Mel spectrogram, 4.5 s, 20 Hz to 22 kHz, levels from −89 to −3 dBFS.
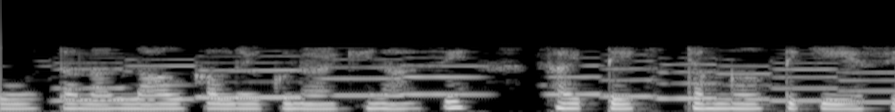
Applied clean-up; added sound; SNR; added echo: classical method Wiener filter.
